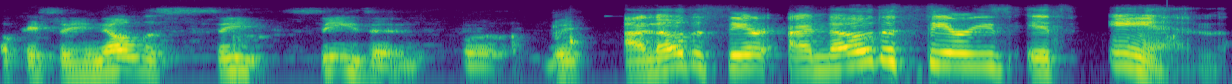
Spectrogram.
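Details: Adult speaker; ordinary speech.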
